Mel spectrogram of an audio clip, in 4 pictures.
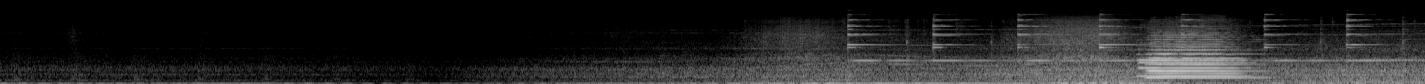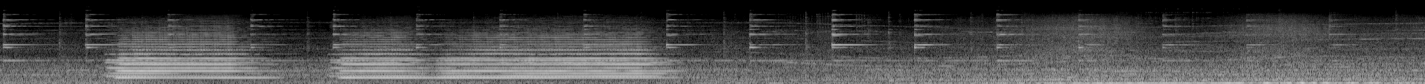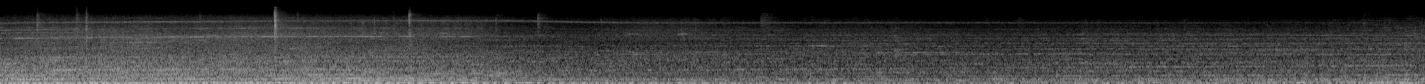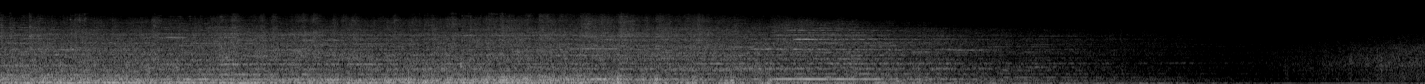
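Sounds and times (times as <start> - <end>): train air horn blasts: 11.2 - 12.8, 15.3 - 21.2
wheel squeal: 27.5 - 38.9.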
